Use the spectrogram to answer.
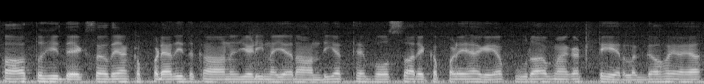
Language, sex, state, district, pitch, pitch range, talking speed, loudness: Punjabi, male, Punjab, Kapurthala, 120 Hz, 120-125 Hz, 215 wpm, -15 LUFS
